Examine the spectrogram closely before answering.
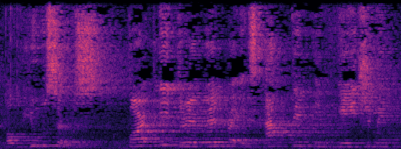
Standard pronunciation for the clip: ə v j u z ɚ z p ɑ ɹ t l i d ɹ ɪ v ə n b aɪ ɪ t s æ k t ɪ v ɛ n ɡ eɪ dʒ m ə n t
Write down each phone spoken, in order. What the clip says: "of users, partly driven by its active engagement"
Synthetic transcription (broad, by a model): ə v j u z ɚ s p ɑ ɹ t l i d ɹ ɪ v ə n b aɪ ɪ t s æ k t ɪ v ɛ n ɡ eɪ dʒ m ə n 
